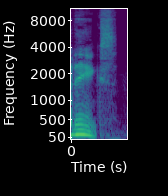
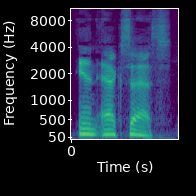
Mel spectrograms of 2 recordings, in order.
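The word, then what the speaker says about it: INXS: He said, "Here's a new one from Inx." And I went into the studio. I said, "Dude, it's not Inx. It's NXS."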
